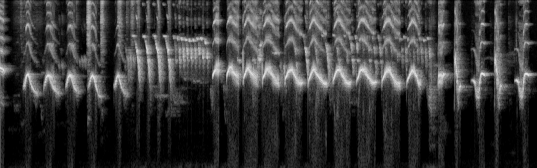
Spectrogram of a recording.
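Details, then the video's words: Asian pied starling singing energetically as a lure for other starlings. Sharp whistles and a rattling chatter lead into a long run of rolling, wavering whistles, roughly two each second, ending in abrupt downslurred calls. "Suara Jalak Suren Gacor Langsung Ampuh bikin Bunyi buat Pancingan Burung Jalak Agar Gacor Full Isian"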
